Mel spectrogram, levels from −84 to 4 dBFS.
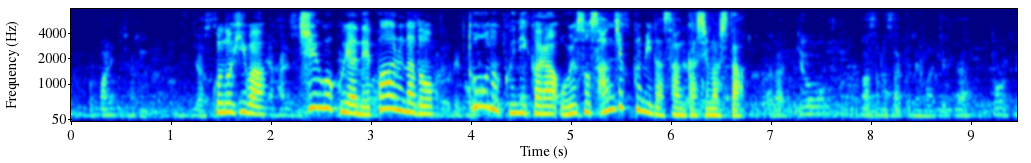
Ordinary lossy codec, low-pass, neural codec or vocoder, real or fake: none; 7.2 kHz; vocoder, 22.05 kHz, 80 mel bands, HiFi-GAN; fake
